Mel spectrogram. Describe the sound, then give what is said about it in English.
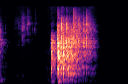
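A handful of dice clatters across a hard table in one dense, rattling burst lasting under a second, preceded by a couple of faint taps, with no voices. “Let me get all these dice. I have so many of these.”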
